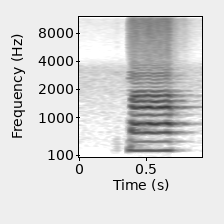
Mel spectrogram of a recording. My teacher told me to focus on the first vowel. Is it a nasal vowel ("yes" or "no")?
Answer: yes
